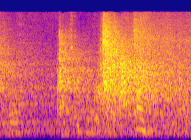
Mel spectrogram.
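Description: Ice hockey faceoff: a sharp clack of sticks at the puck drop, about two-thirds of a second in, then hockey skate blades scraping the ice as play starts, with voices in the rink behind.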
